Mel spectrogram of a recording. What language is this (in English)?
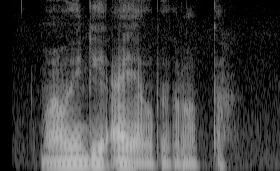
Kalenjin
